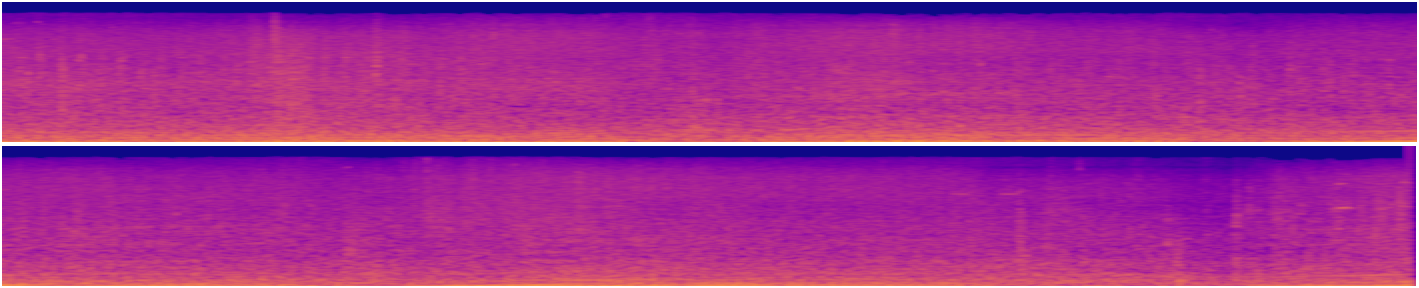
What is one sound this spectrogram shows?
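A tank engine rumbles loudly, surging and easing.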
